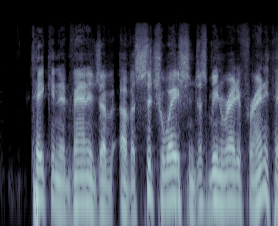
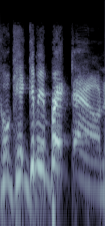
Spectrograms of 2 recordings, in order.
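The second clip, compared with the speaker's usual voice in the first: host directing the band; 10 semitones higher, 3 dB louder than usual. Retold or imitated. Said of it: "He's like".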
